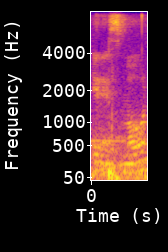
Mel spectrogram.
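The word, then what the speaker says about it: Ynys Môn: the island of anglesey which in Welsh with apologies to the Welsh members of my audience is pronounced is or Innes morn or something like that and after the Welsh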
